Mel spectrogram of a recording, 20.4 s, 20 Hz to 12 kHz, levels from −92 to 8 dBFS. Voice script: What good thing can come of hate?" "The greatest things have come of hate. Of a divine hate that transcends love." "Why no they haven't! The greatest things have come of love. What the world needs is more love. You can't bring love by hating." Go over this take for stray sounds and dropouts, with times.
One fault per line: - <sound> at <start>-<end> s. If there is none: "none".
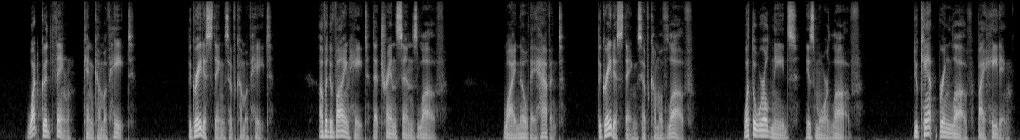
none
